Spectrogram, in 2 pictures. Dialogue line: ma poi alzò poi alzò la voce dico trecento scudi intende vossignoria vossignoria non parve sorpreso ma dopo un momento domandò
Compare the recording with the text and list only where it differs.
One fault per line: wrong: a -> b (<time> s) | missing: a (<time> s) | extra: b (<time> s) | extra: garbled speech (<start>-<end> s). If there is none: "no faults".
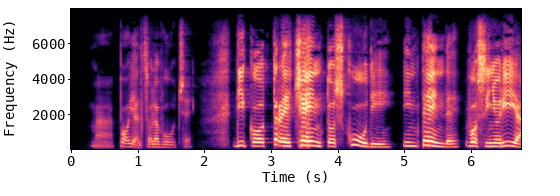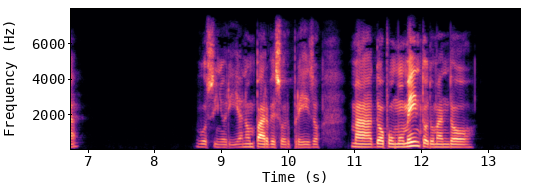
missing: poi alzò (1.2 s)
